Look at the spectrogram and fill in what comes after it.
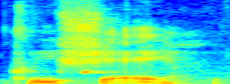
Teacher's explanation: So in cliche, the stress is on the shay. Um, because it's from the French.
